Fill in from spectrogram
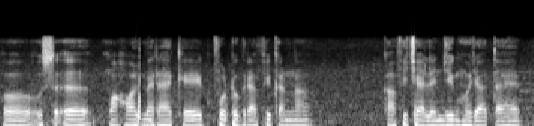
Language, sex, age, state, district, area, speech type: Urdu, male, 18-30, Uttar Pradesh, Aligarh, urban, spontaneous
